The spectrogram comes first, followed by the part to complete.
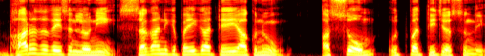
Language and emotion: Telugu, neutral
